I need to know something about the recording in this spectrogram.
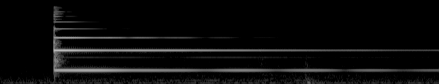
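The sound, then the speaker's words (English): A meditation bell is struck once at the start of a guided body scan meditation, ringing out clear and bright, its shimmering tone lingering and slowly fading over several seconds with no talking. “And so we'll come into the body scan by listening now to the bells.”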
